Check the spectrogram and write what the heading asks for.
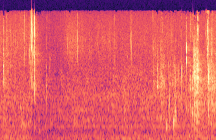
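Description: Clicks and rustling of a small handheld object being handled close to a clip-on microphone: a quick pair of clicks about half a second in, then a faster run of clicks near the end, over a steady low hum.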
